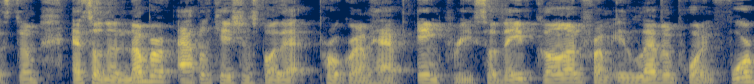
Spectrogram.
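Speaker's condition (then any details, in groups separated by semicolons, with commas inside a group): No condition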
